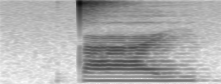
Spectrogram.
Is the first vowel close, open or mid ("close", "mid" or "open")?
open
